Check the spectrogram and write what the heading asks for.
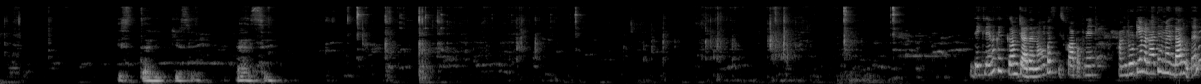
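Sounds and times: plastic sheet crinkling: 0:03.8 - 0:08.7.

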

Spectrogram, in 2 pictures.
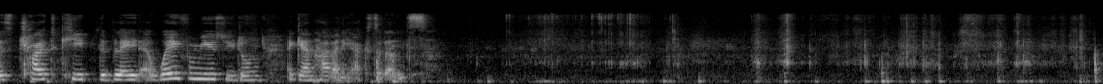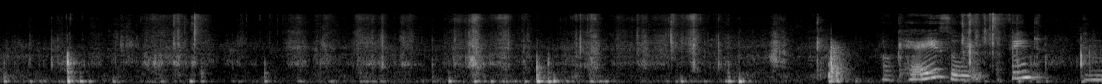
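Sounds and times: knife scraping cardboard: 0:05.1 - 0:19.0.

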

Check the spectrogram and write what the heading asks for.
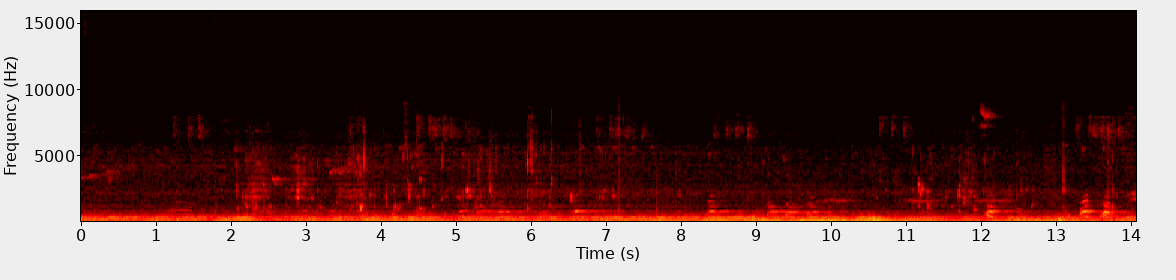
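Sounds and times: small water splashes: 0:01.5 - 0:08.8, 0:10.7 - 0:14.0
water sloshing and dripping: 0:01.7 - 0:09.3, 0:10.7 - 0:14.0.

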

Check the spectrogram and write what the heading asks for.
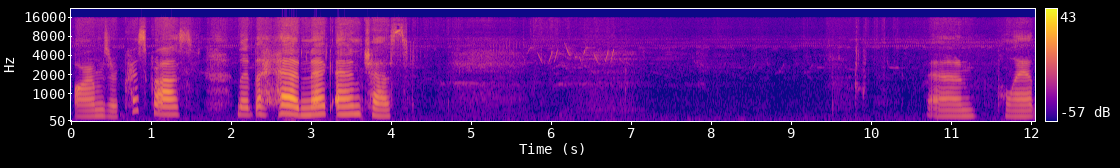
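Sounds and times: faint outdoor ambience: 0:00.0 - 0:12.0.

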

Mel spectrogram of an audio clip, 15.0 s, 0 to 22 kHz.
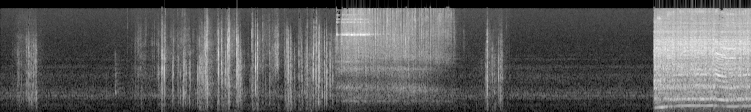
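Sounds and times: foil bag crinkling: 0:02.6 - 0:06.8, 0:07.4 - 0:10.2
coffee beans pouring into grinder: 0:06.6 - 0:09.2.

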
